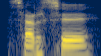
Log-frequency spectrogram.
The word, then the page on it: sarse: apatani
